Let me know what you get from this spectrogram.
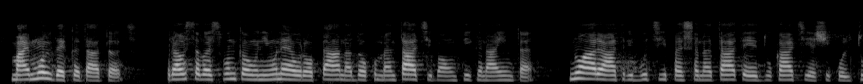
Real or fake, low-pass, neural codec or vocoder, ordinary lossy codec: fake; none; codec, 16 kHz, 8 kbps, FreqCodec, larger model; none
